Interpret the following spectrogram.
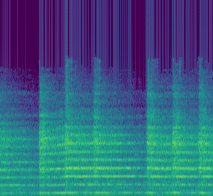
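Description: A break in an electronic dance-routine music track: a held, buzzy synth tone with the bass dropped out, punctuated by a couple of sharp hits.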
